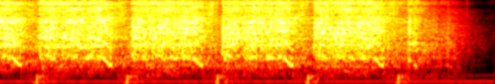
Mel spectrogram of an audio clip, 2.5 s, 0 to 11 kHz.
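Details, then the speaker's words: Kawasaki ZX10R engine, cylinder 3 cranking compression test: five even compression pulses about two per second, then the starter stops. About 170 PSI, below cylinder 1 but far better than cylinder 2; fair compression. "That looks to be about 170. Again, very all over the board. Still not bad. This is not bad."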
